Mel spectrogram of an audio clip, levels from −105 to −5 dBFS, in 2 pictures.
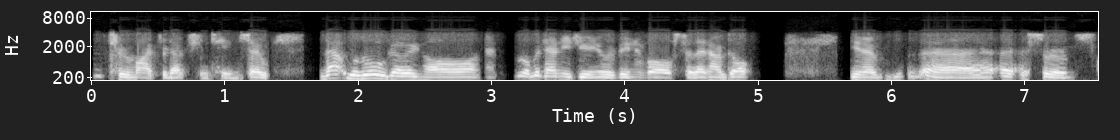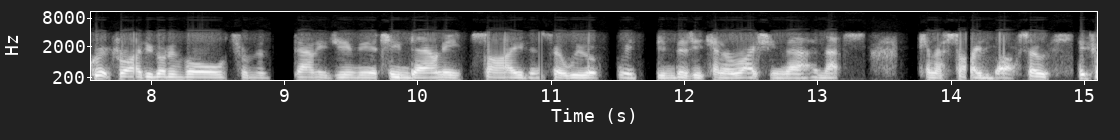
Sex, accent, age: male, British, 30-49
